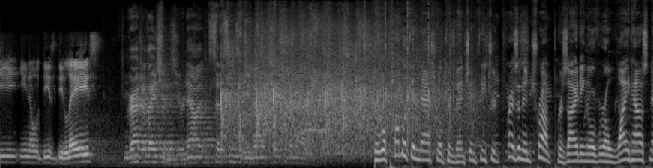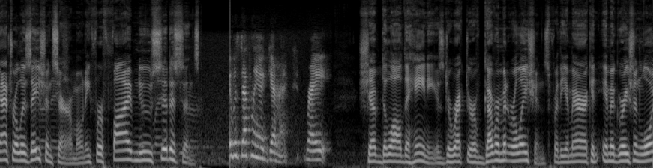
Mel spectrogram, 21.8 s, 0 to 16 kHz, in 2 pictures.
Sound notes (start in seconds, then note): 6.8 cheering and applause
